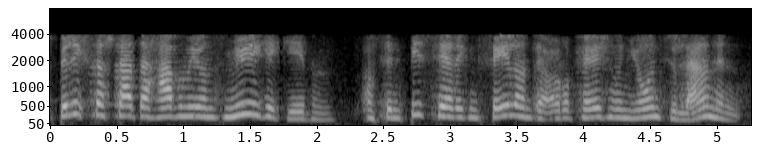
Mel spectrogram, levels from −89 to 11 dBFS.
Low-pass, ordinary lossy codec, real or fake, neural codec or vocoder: 7.2 kHz; AAC, 16 kbps; fake; codec, 16 kHz in and 24 kHz out, 1 kbps, XY-Tokenizer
